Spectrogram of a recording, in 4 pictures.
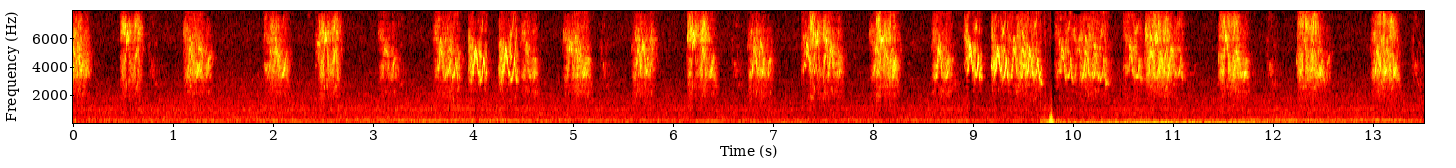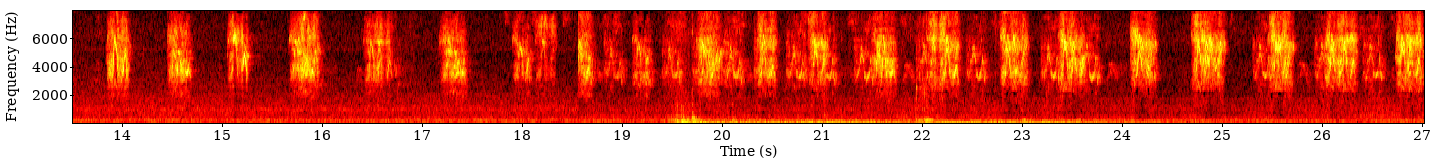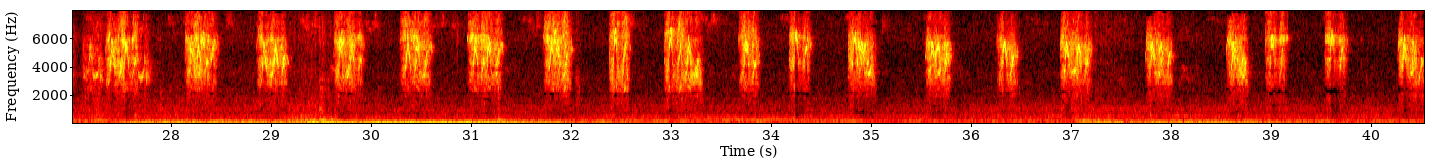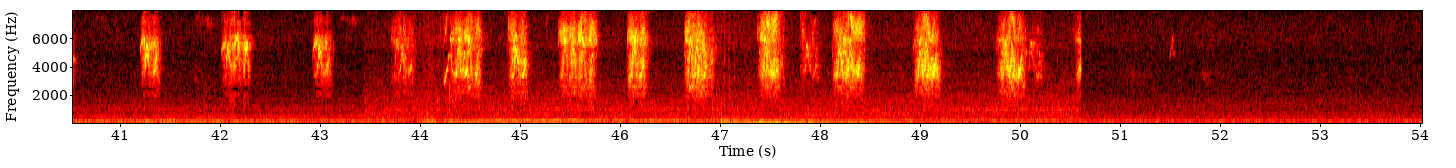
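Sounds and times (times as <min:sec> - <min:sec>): songbird chirping: 0:00.0 - 0:52.0
low rumble: 0:06.8 - 0:08.3, 0:09.6 - 0:15.8, 0:19.5 - 0:25.5, 0:27.3 - 0:34.3, 0:37.1 - 0:41.4, 0:43.5 - 0:50.6.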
